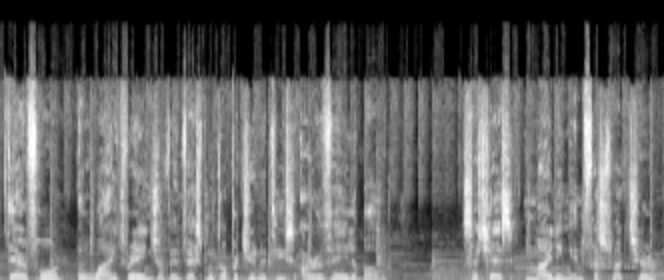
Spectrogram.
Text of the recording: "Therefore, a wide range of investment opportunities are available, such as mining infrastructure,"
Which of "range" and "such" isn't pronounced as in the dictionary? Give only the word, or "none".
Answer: none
